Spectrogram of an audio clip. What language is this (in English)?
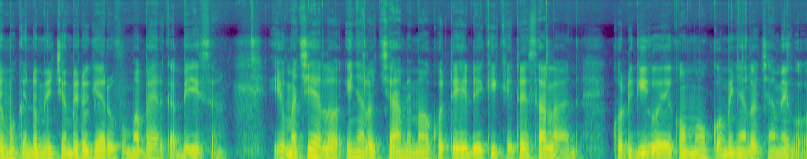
Luo (Kenya and Tanzania)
